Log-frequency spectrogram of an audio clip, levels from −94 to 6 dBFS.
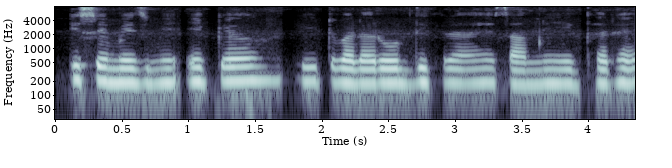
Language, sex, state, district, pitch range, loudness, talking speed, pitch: Hindi, female, Punjab, Fazilka, 180-200 Hz, -15 LUFS, 205 wpm, 185 Hz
